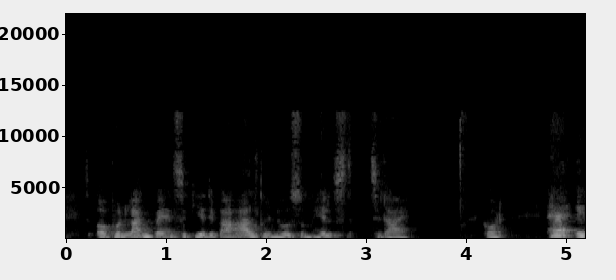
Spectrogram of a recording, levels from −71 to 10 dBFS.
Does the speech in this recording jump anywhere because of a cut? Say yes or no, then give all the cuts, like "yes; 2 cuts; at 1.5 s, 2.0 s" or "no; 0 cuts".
yes; 1 cut; at 4.1 s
